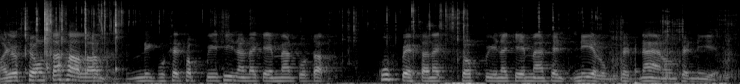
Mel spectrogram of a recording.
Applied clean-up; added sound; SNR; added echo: none; Chewing, mastication; 2 dB; none.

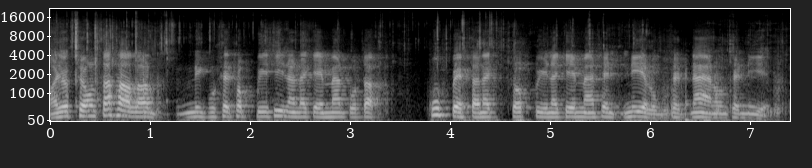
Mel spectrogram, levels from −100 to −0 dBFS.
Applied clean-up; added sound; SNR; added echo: neural mask model RNNoise.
